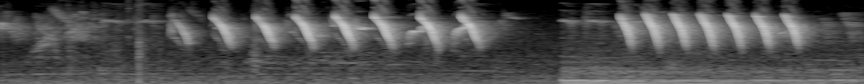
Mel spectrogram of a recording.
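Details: Ciblek kristal, the bar-winged prinia, in 'nembak' song: a series of sharp, downslurred high notes, about eight, then a short gap and another run of seven similar notes.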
